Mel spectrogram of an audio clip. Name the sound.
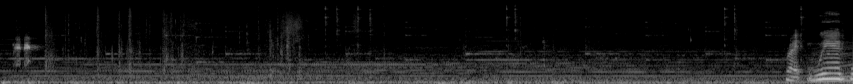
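frogs croaking in the video game Wytchwood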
